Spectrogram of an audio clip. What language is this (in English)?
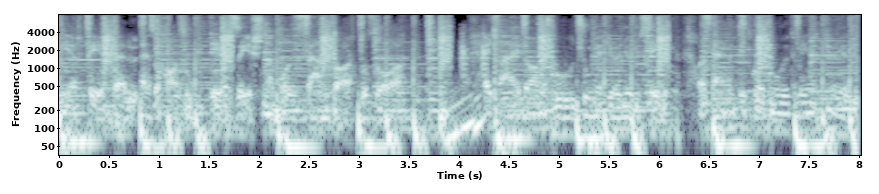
Hungarian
